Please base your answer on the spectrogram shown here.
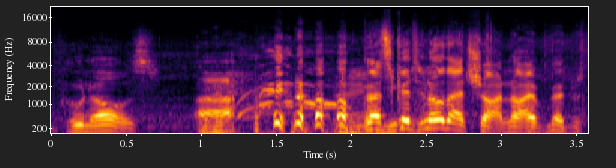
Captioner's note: laughs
